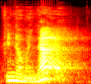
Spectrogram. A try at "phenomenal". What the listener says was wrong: No, why do you put that stupid deep voice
